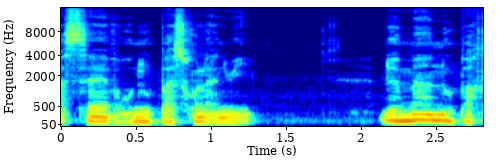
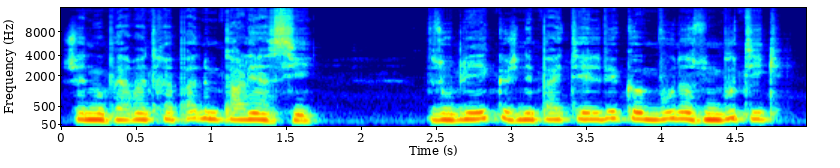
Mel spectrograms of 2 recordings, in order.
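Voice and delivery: higher, forceful haughty rebuke; offended wife, raised voice; tragic indignation; 6 semitones higher, 5 dB louder than usual. A narrator's reading. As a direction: draw yourself up and rebuke. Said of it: "Elle se dressa, tragique".

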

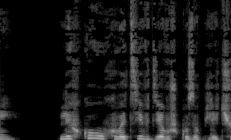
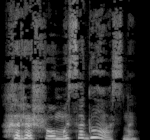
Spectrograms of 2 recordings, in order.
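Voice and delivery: eager agreement; 6 semitones higher, 6 dB louder than usual. A narrator's reading. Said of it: "закивала Белава".

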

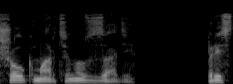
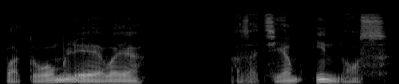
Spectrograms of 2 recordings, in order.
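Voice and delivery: slow menace; slower than usual. Acted. Intruder listing his cuts, slow and cold. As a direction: draw out each word coldly. Brogan continues.

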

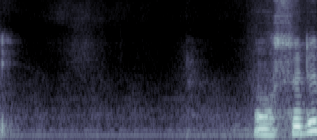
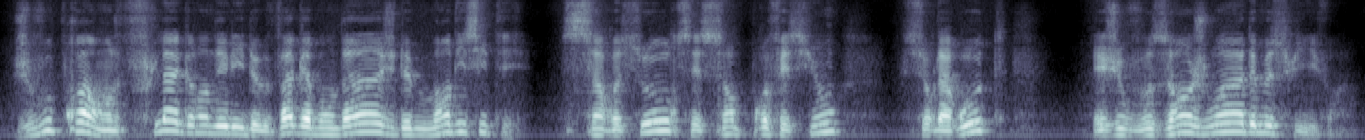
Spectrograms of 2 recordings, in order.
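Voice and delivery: official arrest; 5 semitones higher, 4 dB louder than usual. Acted. Gendarme arrests vagabond.

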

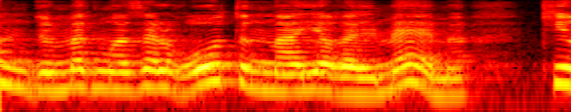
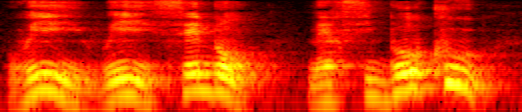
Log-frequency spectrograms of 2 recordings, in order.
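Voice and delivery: lower, light male servant voice; grumbling butler; 4 semitones lower than usual. A narrator's reading. Butler answering after colliding with the governess, lower. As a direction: mutter it rubbing a sore head.

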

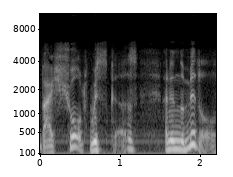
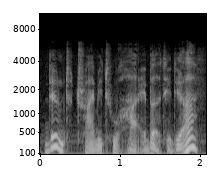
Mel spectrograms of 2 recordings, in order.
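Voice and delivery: low, soft, restrained warning; gently; 8 semitones lower, 3 dB quieter than usual. A narrator's reading. Aunt cautioning her nephew not to push her, gently. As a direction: warn him softly, holding back. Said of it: "she said gently".

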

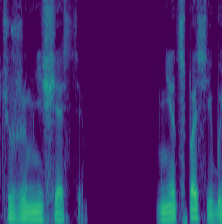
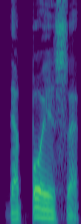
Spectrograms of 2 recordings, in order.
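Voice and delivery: plain reading voice

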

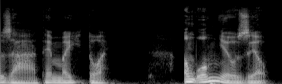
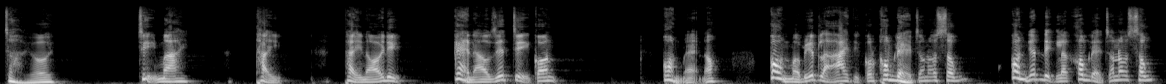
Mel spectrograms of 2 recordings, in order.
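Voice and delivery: wailing outcry; 8 semitones higher than usual. Acted. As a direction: howl out staged grief and vengeance. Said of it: "nó gào lên". (gào lên giả vờ đau thương)

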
